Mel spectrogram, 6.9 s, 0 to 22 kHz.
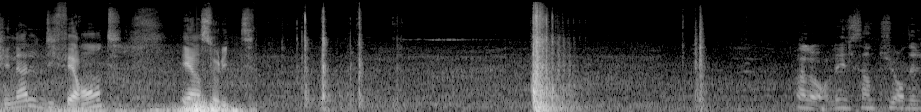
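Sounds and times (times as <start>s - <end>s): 
speech: 0.1s - 2.0s, 6.0s - 6.9s
quiet car cabin ambience: 2.1s - 3.1s, 4.0s - 5.8s
1963 Peugeot 404 car door shutting with a solid thunk: 2.2s - 3.0s, 4.0s - 5.4s
faint handling clicks of a 1963 Peugeot 404 car door: 2.2s - 3.0s, 4.0s - 4.4s.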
